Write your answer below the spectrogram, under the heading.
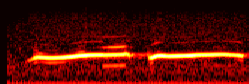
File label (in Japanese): hourokusigi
